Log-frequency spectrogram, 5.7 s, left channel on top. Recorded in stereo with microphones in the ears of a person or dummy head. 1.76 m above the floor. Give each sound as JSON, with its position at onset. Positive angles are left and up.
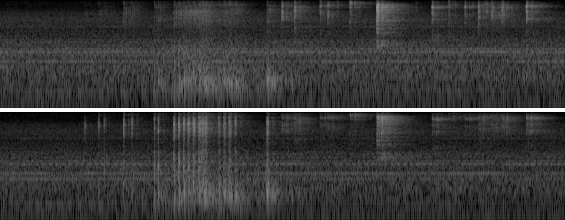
{"t": 0.8, "sound": "tape being pulled", "side_deg": -50, "distance_m": 0.6}
{"t": 2.8, "sound": "typing on a keyboard", "side_deg": 50, "distance_m": 3.5}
